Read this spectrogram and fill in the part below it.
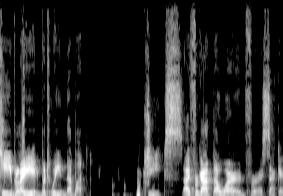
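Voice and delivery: put-on, swashbuckling pirate voice. Podcast hosts joking about Keyblades, one slipping into a pirate voice. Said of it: "it's a pirate voice now".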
